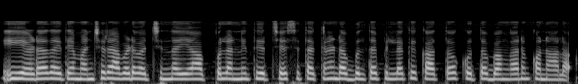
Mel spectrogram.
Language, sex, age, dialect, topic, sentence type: Telugu, male, 36-40, Central/Coastal, agriculture, statement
